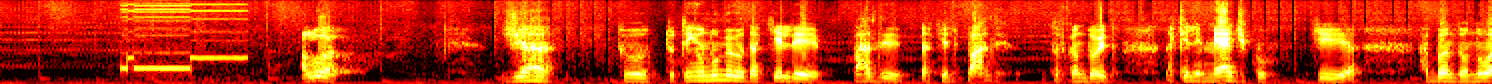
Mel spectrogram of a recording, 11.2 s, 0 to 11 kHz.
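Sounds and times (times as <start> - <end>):
speech: 0.3 - 1.6, 2.3 - 2.6, 3.7 - 11.1
answering machine electronic beep tone: 0.9 - 1.9.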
